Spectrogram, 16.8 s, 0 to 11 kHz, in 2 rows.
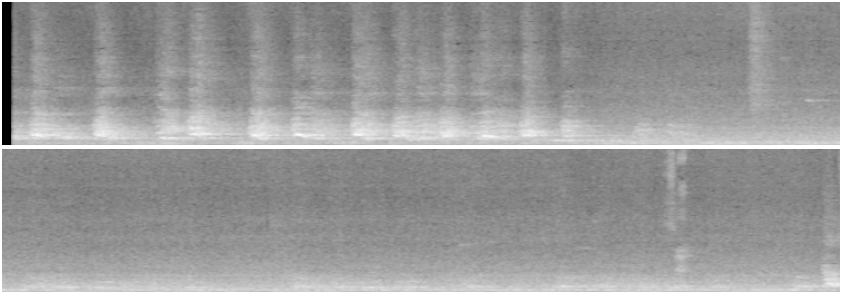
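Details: Great Dane named Edward, up for adoption on 29 May 2015, barks in a quick run of deep barks, about two a second for five seconds, then falls silent over a steady low mechanical hum.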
